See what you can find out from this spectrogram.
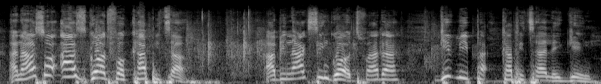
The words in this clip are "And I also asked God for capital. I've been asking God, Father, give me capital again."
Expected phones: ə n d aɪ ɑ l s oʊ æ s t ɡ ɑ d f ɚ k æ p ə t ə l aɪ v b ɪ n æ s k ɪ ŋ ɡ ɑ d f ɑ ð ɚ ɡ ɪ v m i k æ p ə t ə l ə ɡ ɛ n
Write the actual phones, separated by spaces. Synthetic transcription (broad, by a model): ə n aɪ ɑ l s oʊ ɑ s ɡ ɑ d f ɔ k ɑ p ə t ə l aɪ v b ɪ n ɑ s ɪ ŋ ɡ ɑ d f ɑ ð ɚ ɡ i v m i k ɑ p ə t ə l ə ɡ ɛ n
